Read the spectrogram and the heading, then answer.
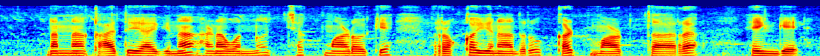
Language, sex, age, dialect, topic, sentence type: Kannada, male, 51-55, Central, banking, question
